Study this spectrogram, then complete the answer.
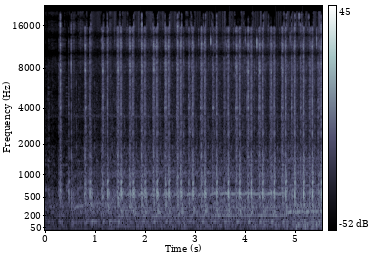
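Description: Domestic sewing machine running a straight stitch in gentle curves through paper signatures of a soft cover junk journal, a steady fast rapid clatter of needle strokes, close and continuous.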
